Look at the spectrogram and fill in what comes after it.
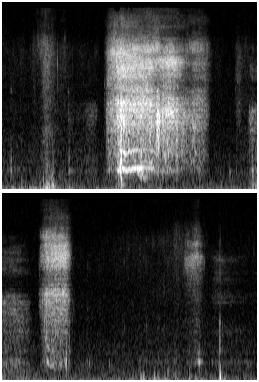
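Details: Two loud, hissing sneeze bursts with sniffs between, from someone sick with a bad cold caught in the pool who can't stop sneezing; sneezing.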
